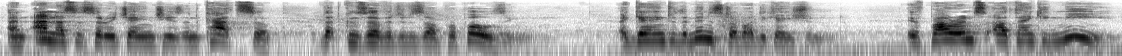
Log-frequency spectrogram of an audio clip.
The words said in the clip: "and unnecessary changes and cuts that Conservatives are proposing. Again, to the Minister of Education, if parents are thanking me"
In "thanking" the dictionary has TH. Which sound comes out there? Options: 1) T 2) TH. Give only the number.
2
